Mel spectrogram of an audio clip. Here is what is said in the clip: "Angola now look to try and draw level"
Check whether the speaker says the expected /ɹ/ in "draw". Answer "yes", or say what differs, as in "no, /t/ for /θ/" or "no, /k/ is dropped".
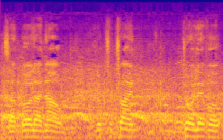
no, /ɹ/ is dropped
